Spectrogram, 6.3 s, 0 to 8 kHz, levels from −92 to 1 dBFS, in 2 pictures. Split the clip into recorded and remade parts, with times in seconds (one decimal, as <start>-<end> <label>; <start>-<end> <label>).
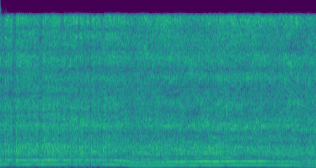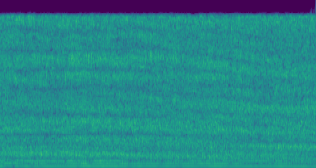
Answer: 0.0-1.2 recorded; 1.2-3.3 remade; 3.3-6.3 recorded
